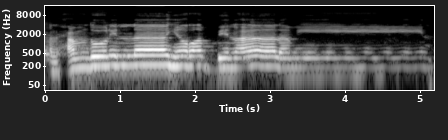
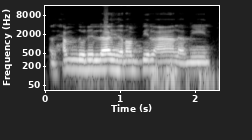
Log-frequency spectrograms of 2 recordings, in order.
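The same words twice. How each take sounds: First: It is recited very slowly and drawn out. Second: It is recited clearly at a normal pace.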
